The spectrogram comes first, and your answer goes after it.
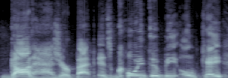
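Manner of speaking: put-on slow, soft and low, like calming a scared kid; slow tender comfort to his younger self; reassuring. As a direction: hush him gently, slowly.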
